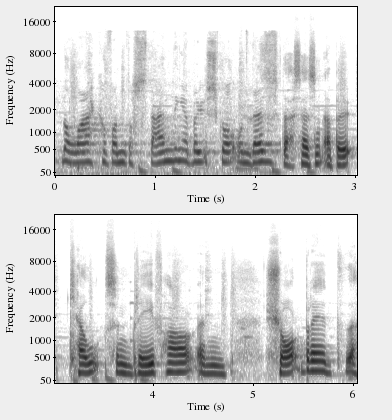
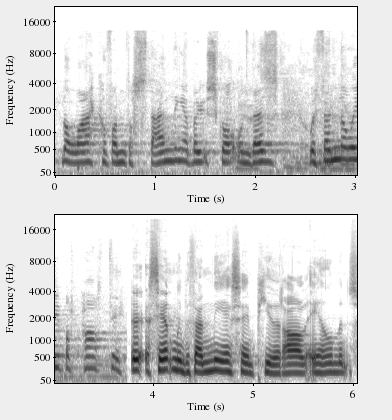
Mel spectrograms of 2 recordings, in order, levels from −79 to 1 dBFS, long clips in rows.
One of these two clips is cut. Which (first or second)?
first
